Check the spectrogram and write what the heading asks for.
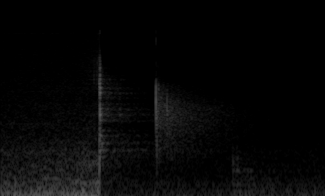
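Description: A snooker shot: the cue tip clicks against the cue ball about three-quarters of a second in. Less than half a second later the cue ball strikes an object ball with a sharper, ringing click.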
